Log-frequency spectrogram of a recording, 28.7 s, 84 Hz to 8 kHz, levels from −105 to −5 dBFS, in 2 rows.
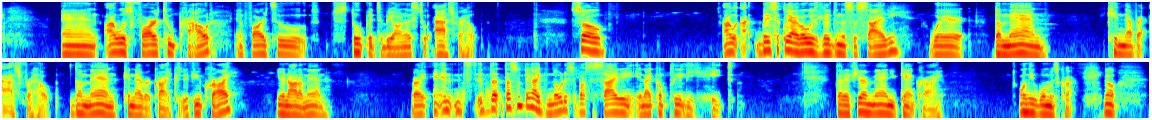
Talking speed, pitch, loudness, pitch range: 160 wpm, 120 Hz, -23 LUFS, 115-135 Hz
